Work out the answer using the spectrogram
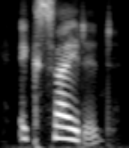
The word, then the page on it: excited: American English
